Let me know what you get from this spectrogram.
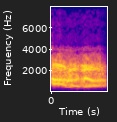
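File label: Turkish attack position, mood low, speech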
